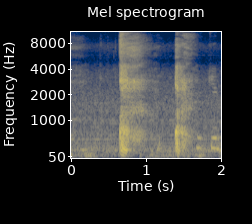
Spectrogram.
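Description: A boy coughs twice, two harsh bursts under a second apart, the first longer than the second.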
